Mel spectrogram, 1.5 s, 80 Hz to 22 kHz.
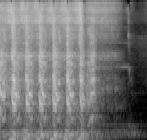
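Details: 2007 Triumph Daytona 675 starter cranks at about seven even pulses a second, then stops without catching. Spark is present on all three plugs, but the pump primes with no tone change and no fuel seems to come from the injectors. Owner suspects low fuel pressure, debris blocking the regulator.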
